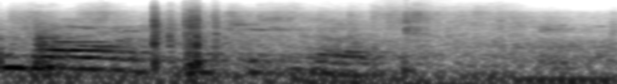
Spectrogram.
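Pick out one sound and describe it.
Plastic disc cases clack together as a hand flips through them.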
